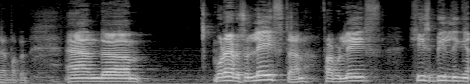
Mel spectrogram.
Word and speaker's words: Leif: So that's how you say it, Leif. Yeah, and I was like, how do they say here? Leifu? Whatever, yeah, Leif.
